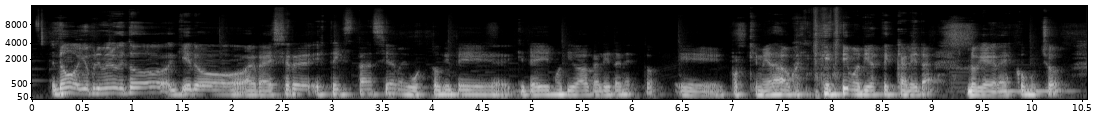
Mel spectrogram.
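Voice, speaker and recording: A man at a medium pitch, talking at a fairly quick pace with hardly any pauses and fairly even intonation, music in the background. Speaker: podcast co-host. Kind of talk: casual chat. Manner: halting.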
